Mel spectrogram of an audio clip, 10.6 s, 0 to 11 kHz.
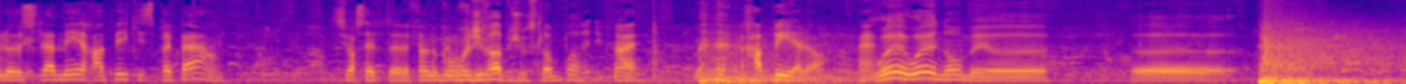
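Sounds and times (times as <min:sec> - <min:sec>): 
speech: 0:00.0 - 0:01.9, 0:02.5 - 0:09.4
firecracker bursting: 0:09.4 - 0:10.5.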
